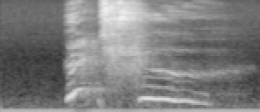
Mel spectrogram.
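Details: Sneezes after an early-morning run in cold air: sharp inward gasp, then one explosive sneeze and a trailing voiced sound, over a steady low hum.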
